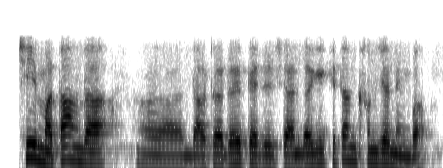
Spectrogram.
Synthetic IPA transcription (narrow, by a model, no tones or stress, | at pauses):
sʰimɐtaŋdɐ | dak̚tɐɾdepedisandɐɡikʰitɐŋkʰɐŋzɐniŋbɐ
